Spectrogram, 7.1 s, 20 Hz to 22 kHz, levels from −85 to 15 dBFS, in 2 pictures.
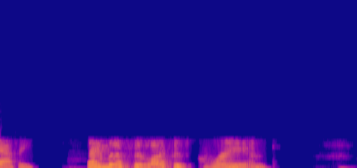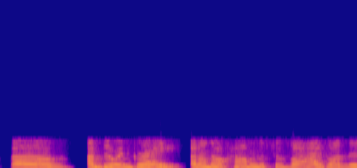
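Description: Throughout, the speech carries the Bluetooth CVSD headset codec's damage, plainly audible. The one-bit delta modulator's adapting step cannot follow fast, loud high content, so sibilants turn scratchy over a granular hiss, with nothing above 4 kHz, which fits a 64 kbps CVSD link.

At 5.84 s, just after "great I don't know", a Bluetooth headset packet is repeated. One lost packet of about 3.8 ms was filled by decoding the previous packet's bits again, leaving a single brief tick rather than a sustained buzz.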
